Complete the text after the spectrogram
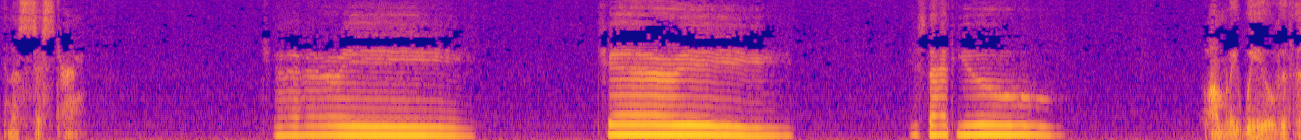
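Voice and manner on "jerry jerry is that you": high, drawn-out searching call; long-held, high-pitched holler. Acted. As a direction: call across a great distance, slow and high. Calling out through the storm.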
